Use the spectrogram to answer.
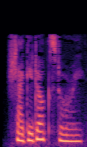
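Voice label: "shaggy dog story", British English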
